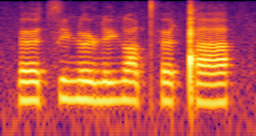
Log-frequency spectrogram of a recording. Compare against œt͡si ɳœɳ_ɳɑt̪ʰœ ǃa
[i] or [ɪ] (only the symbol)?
i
